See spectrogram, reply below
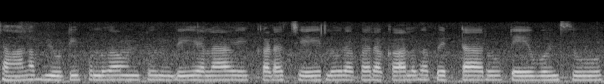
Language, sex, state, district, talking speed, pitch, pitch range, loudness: Telugu, female, Andhra Pradesh, Sri Satya Sai, 110 wpm, 205 Hz, 200-210 Hz, -16 LUFS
